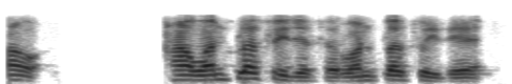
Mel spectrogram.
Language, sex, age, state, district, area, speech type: Kannada, male, 30-45, Karnataka, Tumkur, urban, conversation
